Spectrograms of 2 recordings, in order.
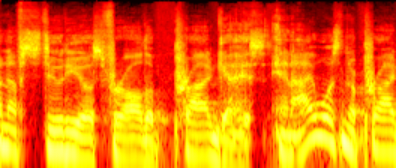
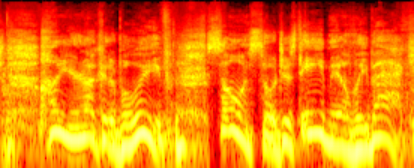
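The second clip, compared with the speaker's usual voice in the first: higher-pitched, retold excited news; amazed announcement; 8 semitones higher than usual. Husband to wife upstairs with news of an email, excited. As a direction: re-enact bursting in with surprising news. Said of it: "I'm always surprised when I'll go upstairs".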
